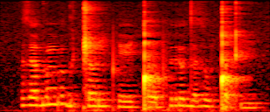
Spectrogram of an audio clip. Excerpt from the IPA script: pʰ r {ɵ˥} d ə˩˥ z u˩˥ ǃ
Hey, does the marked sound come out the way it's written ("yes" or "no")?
yes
